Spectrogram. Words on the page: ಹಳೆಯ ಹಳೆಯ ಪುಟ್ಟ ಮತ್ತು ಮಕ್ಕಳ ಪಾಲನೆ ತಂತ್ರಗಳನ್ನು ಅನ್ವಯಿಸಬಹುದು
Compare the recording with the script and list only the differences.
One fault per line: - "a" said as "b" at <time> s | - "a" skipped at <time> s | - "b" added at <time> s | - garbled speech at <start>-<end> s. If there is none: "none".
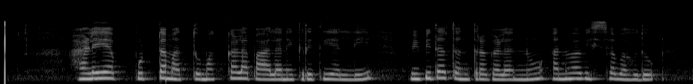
- "ಹಳೆಯ" skipped at 1.1 s
- "ಕೃತಿಯಲ್ಲಿ ವಿವಿಧ" added at 2.9 s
